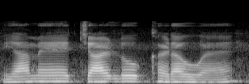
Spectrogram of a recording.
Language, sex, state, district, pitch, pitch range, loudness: Hindi, male, Arunachal Pradesh, Lower Dibang Valley, 130 Hz, 120-135 Hz, -14 LUFS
